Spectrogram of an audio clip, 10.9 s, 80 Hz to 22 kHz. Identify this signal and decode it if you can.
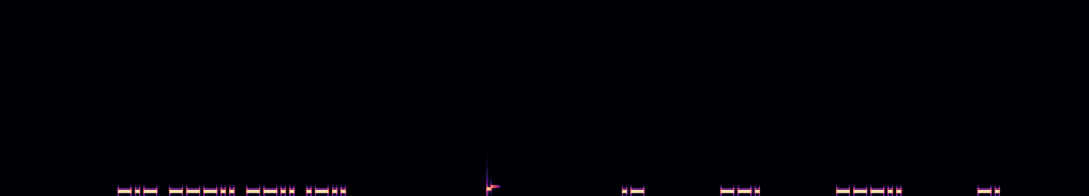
Morse code, heard as a keyed tone, about 28 wpm, spaced as for 14 wpm, 700 Hz. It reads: K8ZL AG8N
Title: USA Call Signs - 4 Characters - 6x Character Spacing - 28wpm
